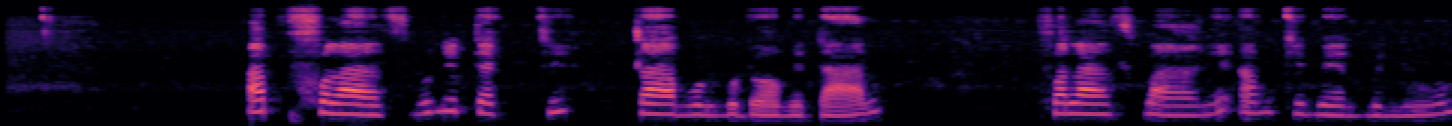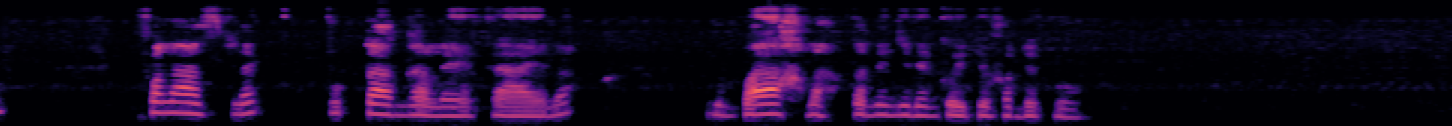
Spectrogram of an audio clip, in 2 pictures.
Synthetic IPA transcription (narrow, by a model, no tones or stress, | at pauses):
ʔɐpfalaːsbuɲitɛk̚ci | taːbulbudɔːmidaːl | fɐlaːsbaːŋiʔɐmkibɛːlbuɲuːl | fɐlaːslɛk̚ | tutaŋɡɐlɛkaːjlɐ | nubaːxlɐtɐniɲɡilɛŋkɔjɟɔfɐdɛkɔː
